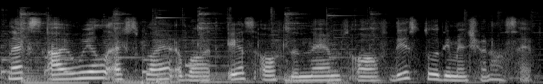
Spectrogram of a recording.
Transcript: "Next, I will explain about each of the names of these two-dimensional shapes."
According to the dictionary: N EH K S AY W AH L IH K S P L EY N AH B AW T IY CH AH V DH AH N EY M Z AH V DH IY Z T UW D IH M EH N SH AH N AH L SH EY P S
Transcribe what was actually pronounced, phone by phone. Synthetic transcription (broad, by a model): N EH K S AY W AH L IH K S P L EY N AH B AW T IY S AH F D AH N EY M S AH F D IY S T UW D IH M EH N SH AH N AH L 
